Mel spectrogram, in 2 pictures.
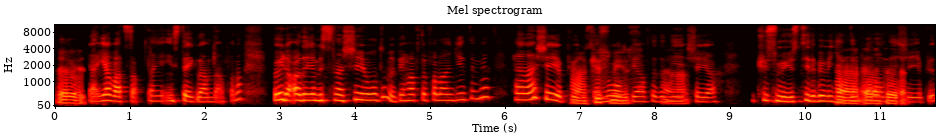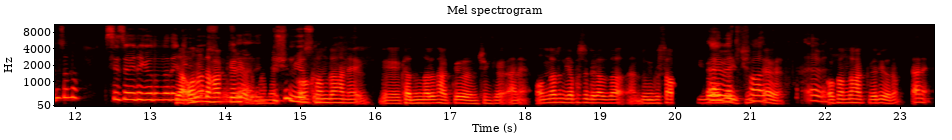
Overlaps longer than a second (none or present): present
